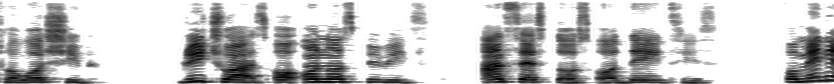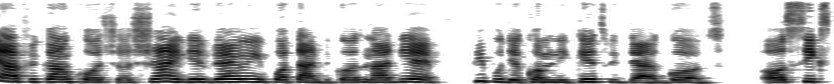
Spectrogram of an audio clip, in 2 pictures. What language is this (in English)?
Nigerian Pidgin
